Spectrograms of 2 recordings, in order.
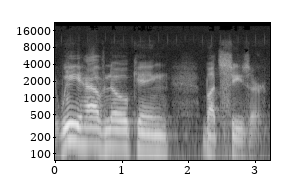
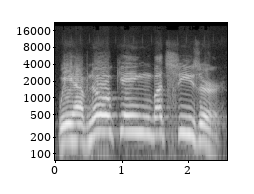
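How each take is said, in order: First: Slow, weighty echo of the line; slow solemn repeat. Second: Slow, higher, louder defiance; defiant declaration. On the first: Preacher repeating the priests' words, slow and grave. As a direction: lay each word down gravely. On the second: Chief priests answering Pilate, slow and defiant. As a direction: spell it out slowly and defiantly. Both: Acted.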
